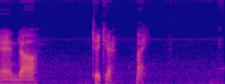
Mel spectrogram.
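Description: An older man speaks briefly and calmly, close by.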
